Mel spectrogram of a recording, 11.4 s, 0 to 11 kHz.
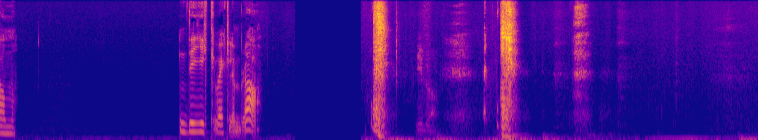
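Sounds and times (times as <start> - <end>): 
speech: 0.0 - 0.3, 2.7 - 4.0, 7.2 - 7.8
person sneezing: 5.5 - 6.0, 7.3 - 7.9.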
